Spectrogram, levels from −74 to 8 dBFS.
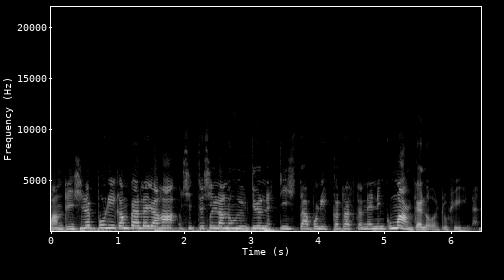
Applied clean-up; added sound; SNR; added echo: none; none; none; none.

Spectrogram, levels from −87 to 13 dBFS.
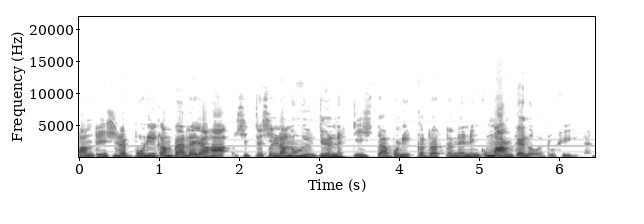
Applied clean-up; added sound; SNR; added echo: classical method spectral subtraction.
